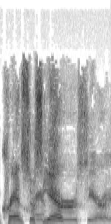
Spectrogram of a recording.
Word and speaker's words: Crans-sur-Sierre: At Crans, how do you say it again? Crans-sur-Sierre, yeah.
